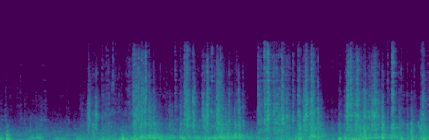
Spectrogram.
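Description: Wooden boards knock and rattle as they are moved.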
